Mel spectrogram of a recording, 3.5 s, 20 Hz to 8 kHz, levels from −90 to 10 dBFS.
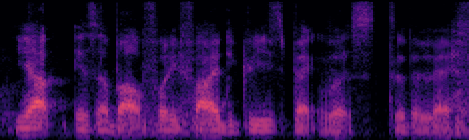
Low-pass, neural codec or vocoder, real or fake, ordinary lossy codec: none; codec, 16 kHz, 4 kbps, FreqCodec, smaller model; fake; none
